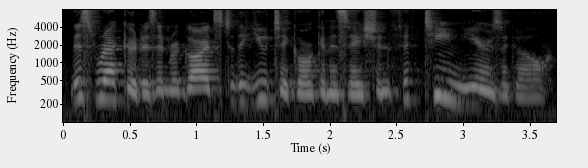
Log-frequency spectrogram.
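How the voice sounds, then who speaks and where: Cool female investigator played by a woman, lowish voice with lively inflection, blunt and wry, game cutscene delivery. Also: fast, close to an everyday voice. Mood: businesslike. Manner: matter-of-fact, wry. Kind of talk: English-dubbed video game acting.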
